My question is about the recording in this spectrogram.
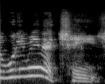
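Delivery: high, quick puzzled comeback; retold disbelief. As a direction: act out being taken aback, pitched well up. Puzzled reply to friend's claim.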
